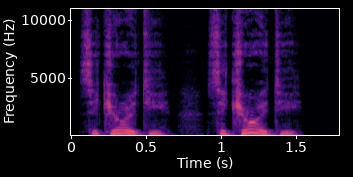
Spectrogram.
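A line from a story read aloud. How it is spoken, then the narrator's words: Shouting. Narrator (German): ruft die Haifa-Madam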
